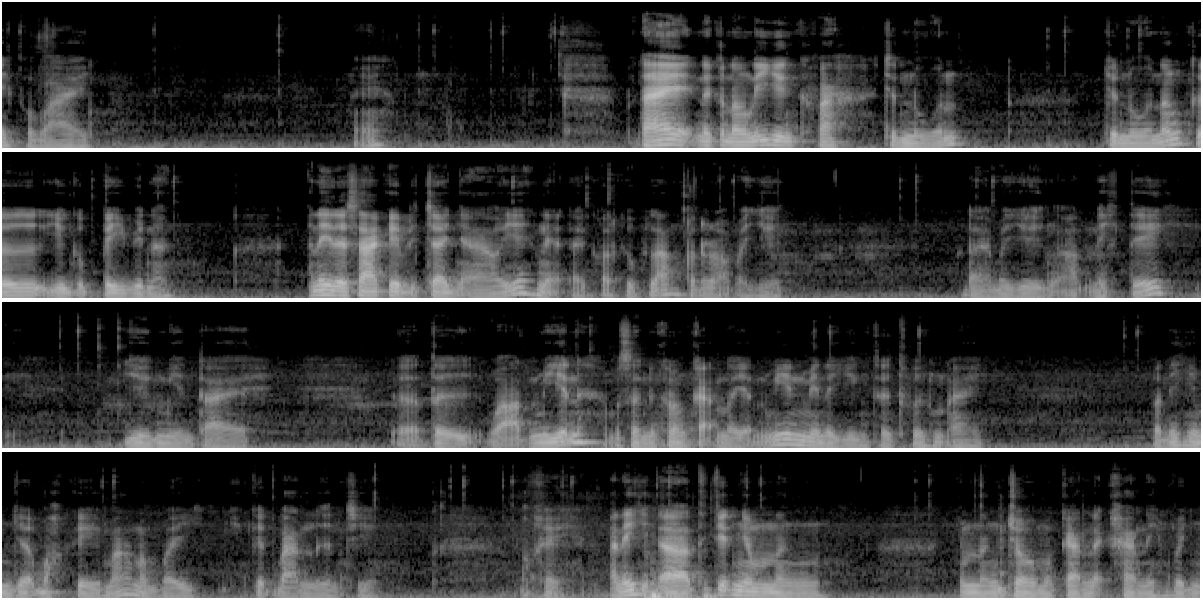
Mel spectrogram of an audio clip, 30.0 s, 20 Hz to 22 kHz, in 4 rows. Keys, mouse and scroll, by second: 2.9 double click, 8.3 double click, 11.0 right click, 12.0 typing, 13.5 double click, 14.2-14.6 scroll up 1, 15.4 right click, 20.7 typing, 23.1 typing, 25.5 double click.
